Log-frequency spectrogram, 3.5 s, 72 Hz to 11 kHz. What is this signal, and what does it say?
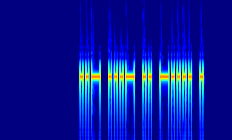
Morse code, heard as a keyed tone, about 27 wpm, 700 Hz. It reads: UVI6E
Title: Code Groups - 5 Letter:Numbers - 28wpm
